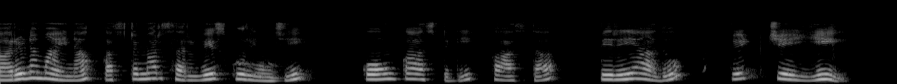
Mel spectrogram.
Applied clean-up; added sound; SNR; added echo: neural mask model DeepFilterNet 3.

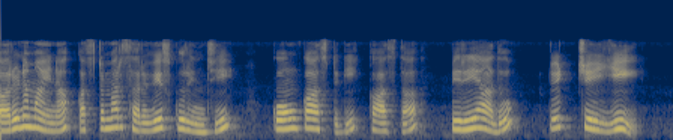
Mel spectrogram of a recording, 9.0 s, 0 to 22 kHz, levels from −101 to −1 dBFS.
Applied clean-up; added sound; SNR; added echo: none; none; none; none.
